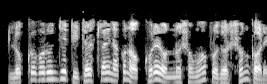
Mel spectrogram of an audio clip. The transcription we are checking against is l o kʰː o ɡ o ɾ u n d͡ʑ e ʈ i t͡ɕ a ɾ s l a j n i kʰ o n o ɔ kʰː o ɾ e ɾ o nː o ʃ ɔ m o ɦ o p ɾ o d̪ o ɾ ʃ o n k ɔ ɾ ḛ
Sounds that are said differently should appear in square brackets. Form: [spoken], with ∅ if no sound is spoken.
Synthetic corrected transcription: l o kʰː o [k] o ɾ u n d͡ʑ e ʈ i t͡ɕ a ɾ s l a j n [ɛ] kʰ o n o ɔ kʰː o ɾ e ɾ o nː o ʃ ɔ m [u] ɦ o p ɾ o d̪ o ɾ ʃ o n k ɔ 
